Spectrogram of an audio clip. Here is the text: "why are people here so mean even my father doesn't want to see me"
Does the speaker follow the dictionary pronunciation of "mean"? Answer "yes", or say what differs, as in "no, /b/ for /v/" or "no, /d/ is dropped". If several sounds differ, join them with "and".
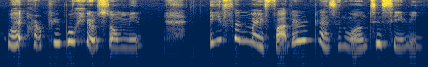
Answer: no, /n/ is dropped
